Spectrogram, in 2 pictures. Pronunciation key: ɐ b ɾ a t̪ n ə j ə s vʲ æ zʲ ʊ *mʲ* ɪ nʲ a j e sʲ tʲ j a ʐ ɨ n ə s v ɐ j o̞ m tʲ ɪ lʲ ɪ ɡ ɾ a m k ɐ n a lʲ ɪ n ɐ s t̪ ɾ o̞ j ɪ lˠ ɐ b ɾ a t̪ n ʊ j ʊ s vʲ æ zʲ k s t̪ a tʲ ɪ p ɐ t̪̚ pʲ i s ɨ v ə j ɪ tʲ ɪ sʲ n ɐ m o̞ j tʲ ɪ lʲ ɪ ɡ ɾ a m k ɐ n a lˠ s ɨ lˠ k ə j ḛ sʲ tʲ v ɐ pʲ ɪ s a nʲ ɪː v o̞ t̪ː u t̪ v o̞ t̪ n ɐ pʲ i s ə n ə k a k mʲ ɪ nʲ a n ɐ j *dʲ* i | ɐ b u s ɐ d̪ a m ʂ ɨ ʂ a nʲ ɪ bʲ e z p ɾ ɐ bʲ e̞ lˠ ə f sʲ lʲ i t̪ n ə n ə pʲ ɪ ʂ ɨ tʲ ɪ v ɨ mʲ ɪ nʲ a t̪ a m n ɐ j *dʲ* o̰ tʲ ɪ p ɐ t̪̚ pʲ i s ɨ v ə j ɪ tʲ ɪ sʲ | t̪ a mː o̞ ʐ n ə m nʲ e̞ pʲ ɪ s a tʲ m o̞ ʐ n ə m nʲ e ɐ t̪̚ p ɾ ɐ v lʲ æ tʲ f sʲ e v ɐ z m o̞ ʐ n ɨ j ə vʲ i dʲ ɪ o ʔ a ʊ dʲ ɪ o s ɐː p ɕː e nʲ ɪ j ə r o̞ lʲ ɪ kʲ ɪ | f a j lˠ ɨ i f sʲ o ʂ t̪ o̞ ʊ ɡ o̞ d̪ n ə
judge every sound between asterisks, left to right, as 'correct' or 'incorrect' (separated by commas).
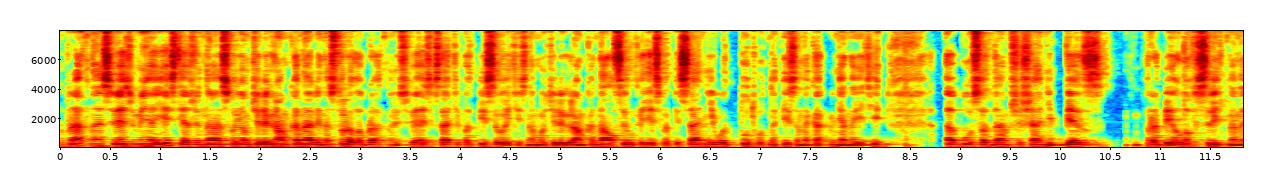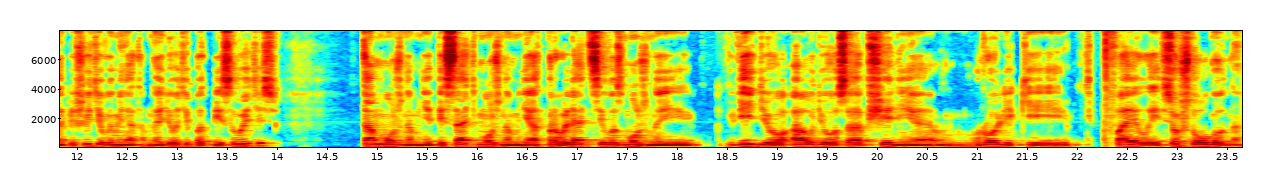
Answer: correct, incorrect, correct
